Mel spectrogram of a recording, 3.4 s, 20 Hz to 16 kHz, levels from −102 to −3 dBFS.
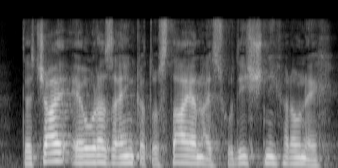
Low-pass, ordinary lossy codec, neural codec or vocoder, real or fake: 9.9 kHz; none; vocoder, 22.05 kHz, 80 mel bands, Vocos; fake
